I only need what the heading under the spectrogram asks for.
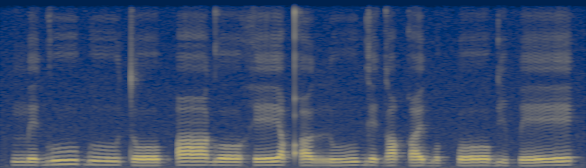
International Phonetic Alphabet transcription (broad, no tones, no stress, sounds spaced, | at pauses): ŋ͡m e ɡ uː ɓ uː t oː p ʔ ɑː ɡ oː h eː qʼ o r uː ɡ e ɡ ɑ q e b o k͡p oː ɠ i p eː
